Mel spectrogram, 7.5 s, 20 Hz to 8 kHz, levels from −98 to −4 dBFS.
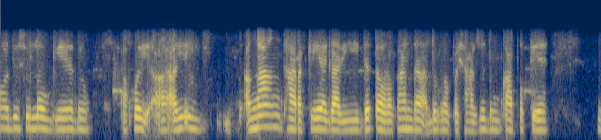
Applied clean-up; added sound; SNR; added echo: none; none; none; none.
